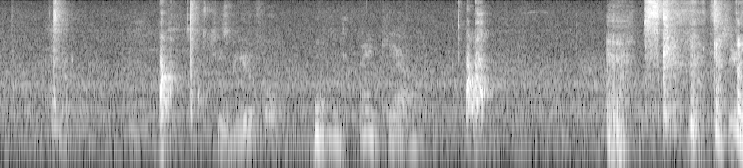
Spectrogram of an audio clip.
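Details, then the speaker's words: Young granddaughter with short, sharp hiccup bursts about three seconds apart, plus soft baby sounds; she also lip-smacks and burps, which is described as new: hiccups. "hiccup's so bad and then she smacks her mouth i can never ever prevent her she'll burp she burns i've never seen a child do that before"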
